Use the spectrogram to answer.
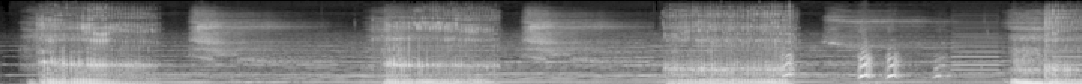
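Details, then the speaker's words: Acted imitation of heavy snoring in a woman, illustrating snoring and obstructive sleep apnea: loud, rough, rumbling snores roughly every two seconds over background music. "that that's the sound of my wife getting a terrible night's sleep and being too tired to help around the house tomorrow"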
